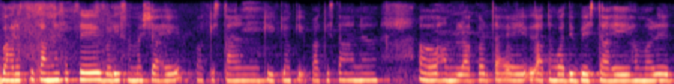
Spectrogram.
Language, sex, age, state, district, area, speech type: Hindi, female, 18-30, Madhya Pradesh, Ujjain, rural, spontaneous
